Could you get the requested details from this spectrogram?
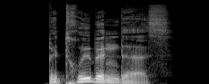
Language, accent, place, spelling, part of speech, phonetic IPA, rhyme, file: German, Germany, Berlin, betrübendes, adjective, [bəˈtʁyːbn̩dəs], -yːbn̩dəs, De-betrübendes.ogg
- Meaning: strong/mixed nominative/accusative neuter singular of betrübend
